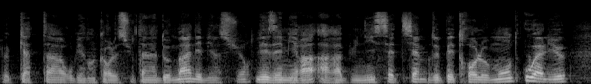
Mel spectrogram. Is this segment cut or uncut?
cut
